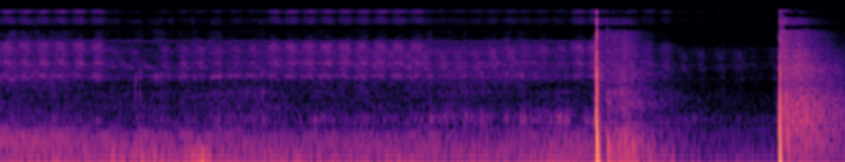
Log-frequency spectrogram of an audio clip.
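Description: Black Cat Black Box consumer artillery shell firing: a sharp launch bang about six seconds in as it leaves its mortar tube, then, under two seconds later, the shell bursts with a second loud bang followed by a fading rumble.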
